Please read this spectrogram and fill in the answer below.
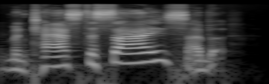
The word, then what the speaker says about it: metastasize: I can never say it right. Metastasize? Nailed it.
